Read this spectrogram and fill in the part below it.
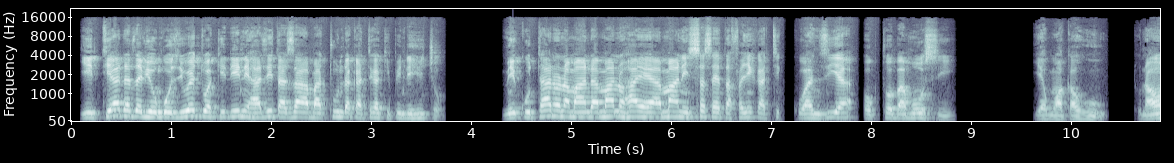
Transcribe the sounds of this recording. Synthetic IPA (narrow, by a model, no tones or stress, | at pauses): ʄitiaɗazaviɔŋɡɔziwɛtuwakiɗiniɦazitazaːmatundakatikakipindihit͡ʃɔ̰ | mikutanɔnamaːndamanɔɦajajaːmanisasajatafaɲikaktikuanziaɔk̚tɔɓamɔsi | jamwakahuː | tunaɔ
